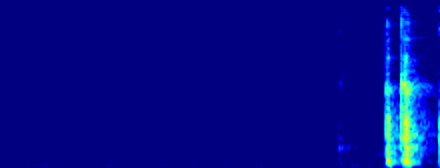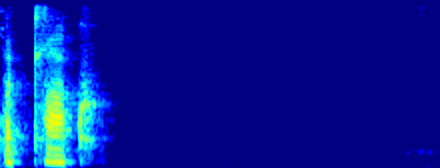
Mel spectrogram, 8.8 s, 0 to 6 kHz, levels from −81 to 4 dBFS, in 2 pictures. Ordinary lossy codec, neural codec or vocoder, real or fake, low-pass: AAC, 32 kbps; none; real; 5.4 kHz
